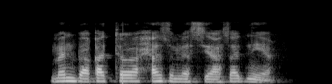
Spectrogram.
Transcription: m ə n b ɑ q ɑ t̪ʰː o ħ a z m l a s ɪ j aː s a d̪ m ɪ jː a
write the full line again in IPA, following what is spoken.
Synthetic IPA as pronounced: m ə n b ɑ q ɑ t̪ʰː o ħ a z m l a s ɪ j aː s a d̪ n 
